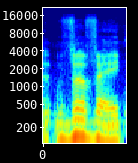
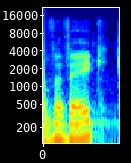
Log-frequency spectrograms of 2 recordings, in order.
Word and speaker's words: Vivek: He says Vivek. – Vivek. – And it rhymes with cake. – Vaswami. – So Vivek, cake.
